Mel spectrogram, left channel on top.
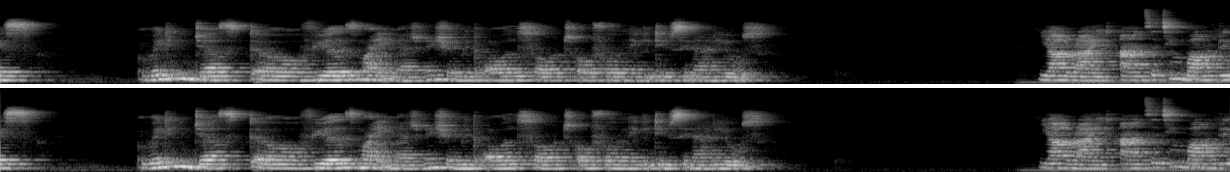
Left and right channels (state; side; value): normal; both; correlation 0.40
